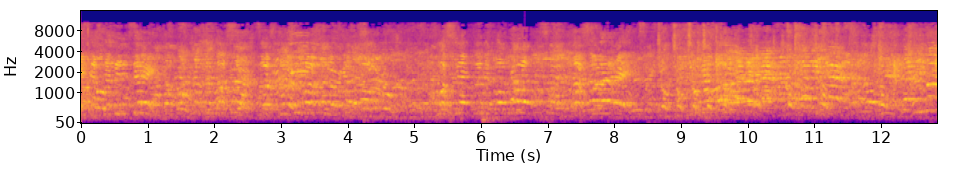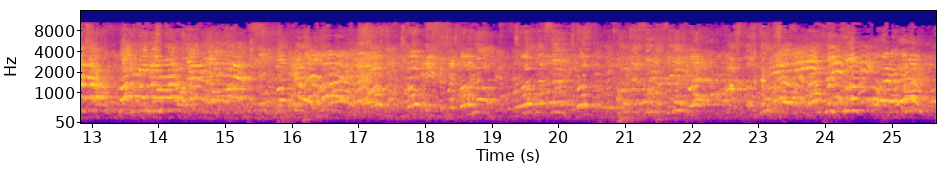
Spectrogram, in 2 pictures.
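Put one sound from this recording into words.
A crowd of men and women shout and cheer loudly throughout.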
